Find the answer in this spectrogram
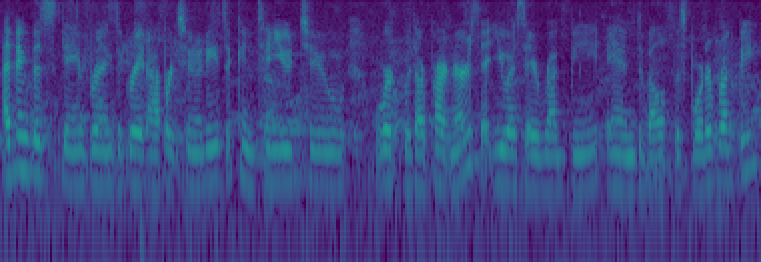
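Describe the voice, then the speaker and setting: Female sports commission rep, low and level, crowd noise behind. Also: steady tone, a little fast, hardly any pauses. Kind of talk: press event interview. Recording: busy crowd chatter behind.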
